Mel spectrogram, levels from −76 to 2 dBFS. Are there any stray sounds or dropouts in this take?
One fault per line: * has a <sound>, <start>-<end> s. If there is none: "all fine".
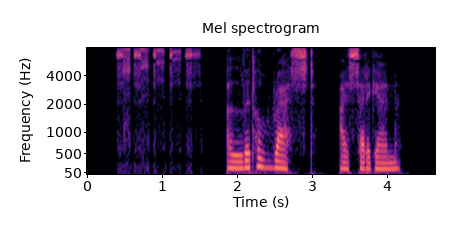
* has a laugh, 0.4-1.5 s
